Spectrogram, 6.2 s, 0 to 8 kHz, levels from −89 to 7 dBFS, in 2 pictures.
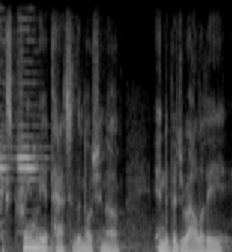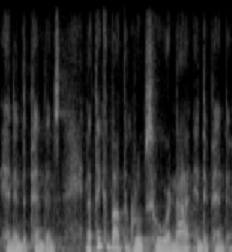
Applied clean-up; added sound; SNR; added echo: none; Vehicle horn, car horn, honking; 13 dB; none.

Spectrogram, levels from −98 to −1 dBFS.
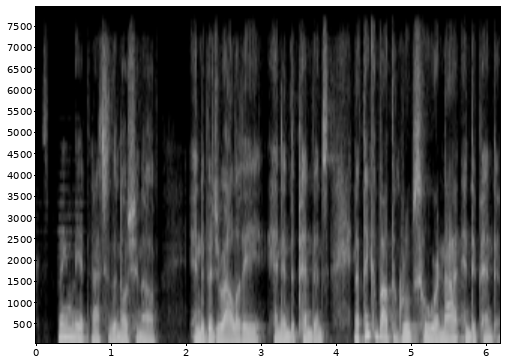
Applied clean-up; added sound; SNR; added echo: neural mask model DeepFilterNet 3.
